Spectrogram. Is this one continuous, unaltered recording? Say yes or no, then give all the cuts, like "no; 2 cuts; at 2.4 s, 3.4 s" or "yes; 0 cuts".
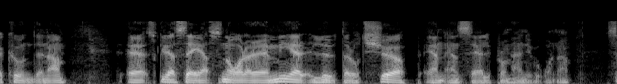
yes; 0 cuts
